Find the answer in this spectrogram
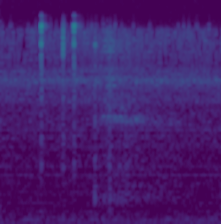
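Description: Near silence with a few faint clicks of a computer mouse a little way in.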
